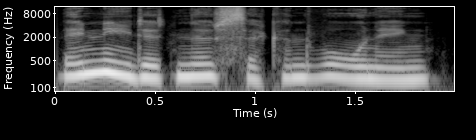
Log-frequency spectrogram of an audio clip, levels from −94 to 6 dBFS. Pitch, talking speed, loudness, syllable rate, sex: 190 Hz, 150 wpm, -16 LUFS, 4.3 syllables/s, female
